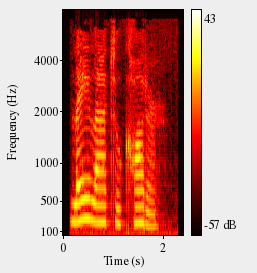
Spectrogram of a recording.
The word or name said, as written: Lailat ul-Qadr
